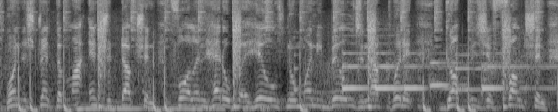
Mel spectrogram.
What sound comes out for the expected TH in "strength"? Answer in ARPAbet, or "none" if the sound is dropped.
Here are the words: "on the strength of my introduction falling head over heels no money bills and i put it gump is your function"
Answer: TH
